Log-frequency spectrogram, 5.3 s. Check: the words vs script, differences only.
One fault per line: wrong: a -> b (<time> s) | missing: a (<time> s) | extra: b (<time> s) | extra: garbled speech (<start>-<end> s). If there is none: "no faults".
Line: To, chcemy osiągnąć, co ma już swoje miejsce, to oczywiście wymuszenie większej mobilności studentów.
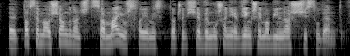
no faults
